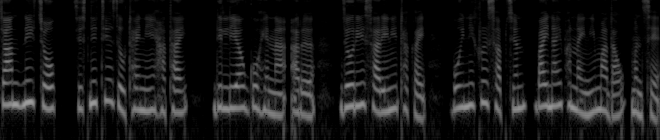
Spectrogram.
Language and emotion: Bodo, neutral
